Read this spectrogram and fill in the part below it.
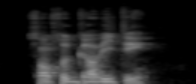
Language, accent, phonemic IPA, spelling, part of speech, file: French, France, /sɑ̃.tʁə də ɡʁa.vi.te/, centre de gravité, noun, LL-Q150 (fra)-centre de gravité.wav
- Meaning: center of gravity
